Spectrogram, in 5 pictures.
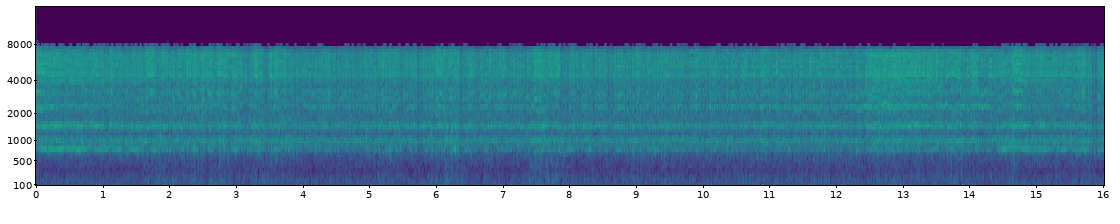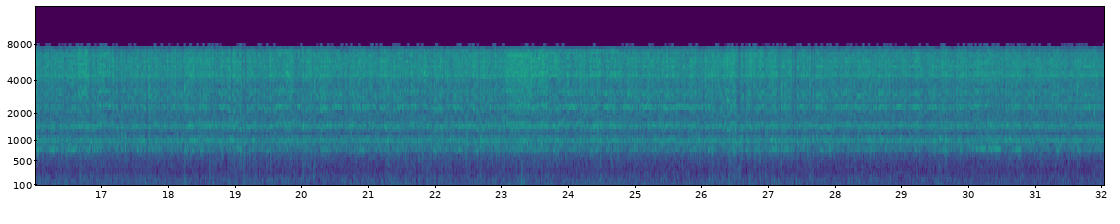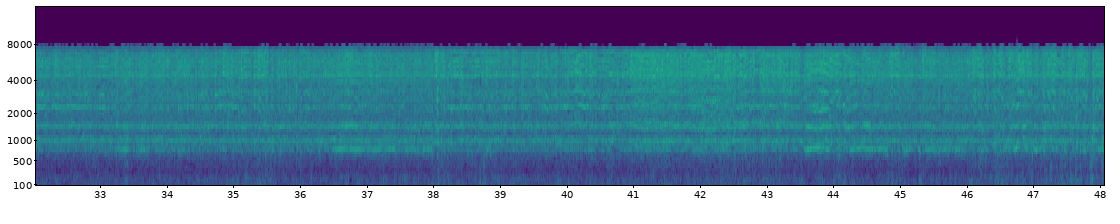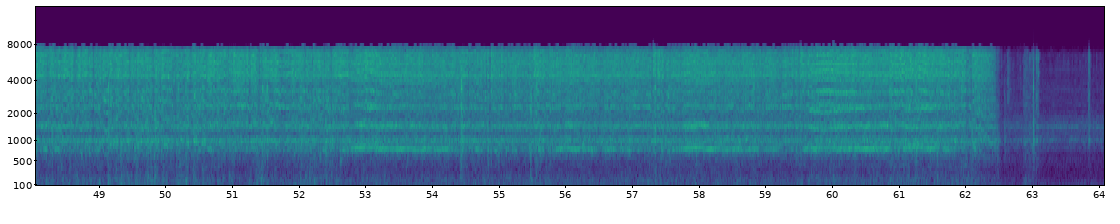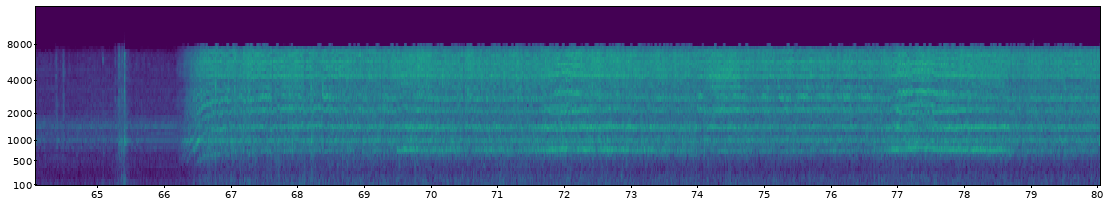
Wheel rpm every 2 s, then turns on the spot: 200, 200, 200, 200, 200, 200, 200, 200, 200, 200, 200, 200, 200, 200, 200, 200, 200, 200, 200, 200, 200, 200, 200, 210, 200, 200, 200, 200, 200, 200, 200, 50, 0, 120, 190, 190, 190, 190, 190, 190.
62-64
